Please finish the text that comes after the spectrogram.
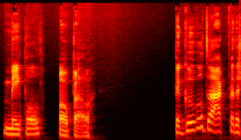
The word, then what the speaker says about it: Maple Lopo: The pronunciation Maple Lopo rhymes with maple, so Maple Lopo.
